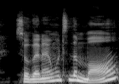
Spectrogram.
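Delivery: question-like rise on mall. Showing a statement that sounds like a question, rising pitch on mall. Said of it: "Sounds like a question".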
